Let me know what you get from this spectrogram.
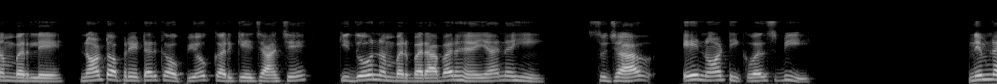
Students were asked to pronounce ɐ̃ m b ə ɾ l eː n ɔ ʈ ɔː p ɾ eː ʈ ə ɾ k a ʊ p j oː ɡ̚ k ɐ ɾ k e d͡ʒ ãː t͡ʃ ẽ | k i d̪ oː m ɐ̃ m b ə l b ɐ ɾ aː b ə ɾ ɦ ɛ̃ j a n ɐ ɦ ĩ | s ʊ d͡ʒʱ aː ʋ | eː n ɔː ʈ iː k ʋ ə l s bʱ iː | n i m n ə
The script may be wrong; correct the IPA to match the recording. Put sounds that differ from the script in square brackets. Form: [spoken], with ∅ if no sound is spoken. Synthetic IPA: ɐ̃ m b ə ɾ l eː n [ɔː] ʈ ɔː p ɾ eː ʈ ə ɾ k a ʊ p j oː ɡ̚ k ɐ ɾ k e d͡ʒ ãː t͡ʃ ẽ | k i d̪ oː [n] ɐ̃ m b ə [ɾ] b ɐ ɾ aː b ə ɾ ɦ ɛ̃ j a n ɐ ɦ ĩ | s ʊ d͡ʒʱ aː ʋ | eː n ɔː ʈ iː k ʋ ə l s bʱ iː | n [ɪ] m n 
